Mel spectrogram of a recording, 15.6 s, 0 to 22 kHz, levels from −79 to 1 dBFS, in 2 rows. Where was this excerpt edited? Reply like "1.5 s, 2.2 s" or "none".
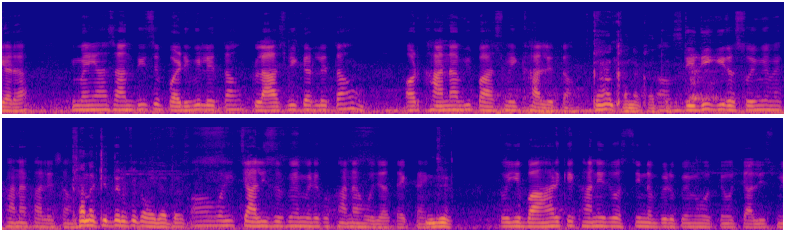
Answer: none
